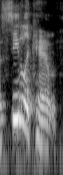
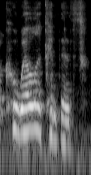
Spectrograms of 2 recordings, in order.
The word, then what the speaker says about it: coelacanth: The celacanth, not the coelthan.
